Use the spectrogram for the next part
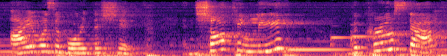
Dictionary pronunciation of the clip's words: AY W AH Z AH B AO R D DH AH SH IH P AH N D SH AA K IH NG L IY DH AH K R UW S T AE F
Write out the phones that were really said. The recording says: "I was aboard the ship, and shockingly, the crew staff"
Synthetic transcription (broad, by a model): AY W AH Z AH B AO R D DH AH SH IH P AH N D SH AA K IH NG L IY DH AH K R UW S T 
